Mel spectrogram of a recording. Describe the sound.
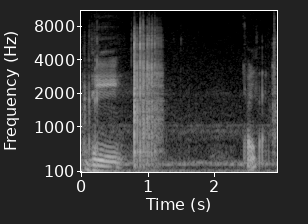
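Dice clatter across a hard tabletop in a quick, rattling burst of hits, preceded by a short hummed voice, with a softer second clatter near the end.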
